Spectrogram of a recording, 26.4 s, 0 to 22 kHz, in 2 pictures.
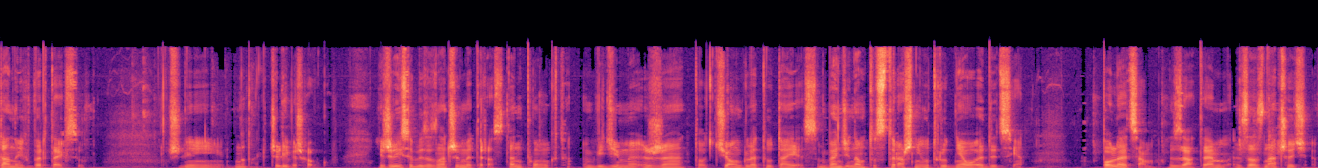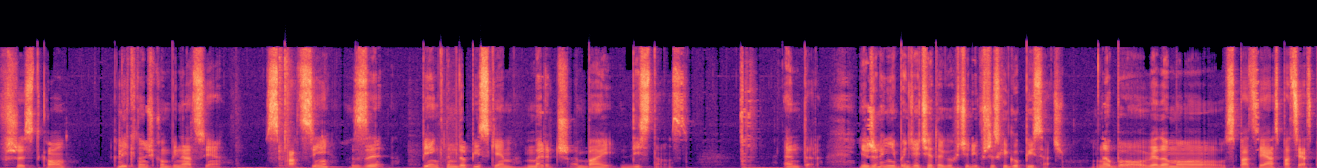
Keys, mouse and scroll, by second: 0.7 ctrl+Tab, 1.9 scroll up 2, 2.3 shift+middle click, 2.8 right click, 5.4 g, 8.5 scroll down 1, 10.2 scroll down 2, 10.9 scroll down 1, 11.0 z, 11.6 z, 12.4 a, 12.7 a, 16.0 space.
